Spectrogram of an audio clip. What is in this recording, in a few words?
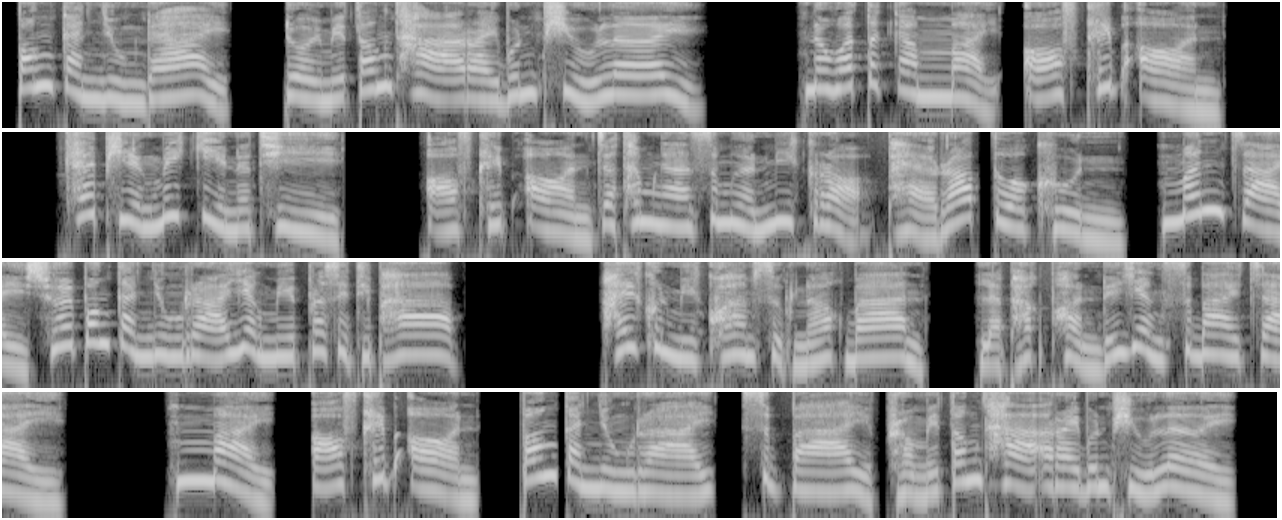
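Thai female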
